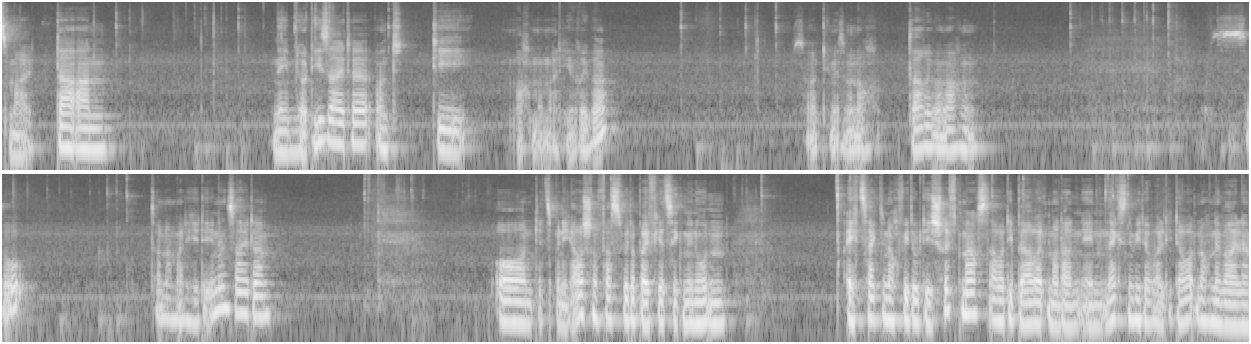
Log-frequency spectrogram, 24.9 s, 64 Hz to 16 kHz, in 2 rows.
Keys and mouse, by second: 0.1-1.2 drag, 1.9 1, 1.9 a, 2.3 b, 3.1 shift+drag, 3.9-6.8 drag, 6.9 a, 7.2 b, 8.2-10.7 drag, 10.9 a, 11.3 ctrl+s, 11.5 shift+click, 12.2 Tab, 12.7 z, 13.1 a, 13.6 ctrl+s, 13.7-16.2 drag, 16.6 KP_7, 17.2 z, 18.4 shift+drag, 20.1 shift+middle click, 22.4-22.8 shift+middle drag, 23.6 shift+drag, 24.7 shift+a.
